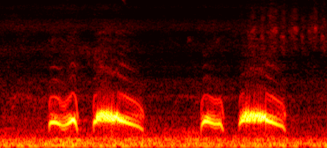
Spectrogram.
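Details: Medium-voiced spotted dove singing the two-kuk 'khoo-aang' style, kept as a ground decoy bird. Two phrases each pair a brief wavering double note with a drawn-out falling coo, about one second apart. Soft low rumble underneath.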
